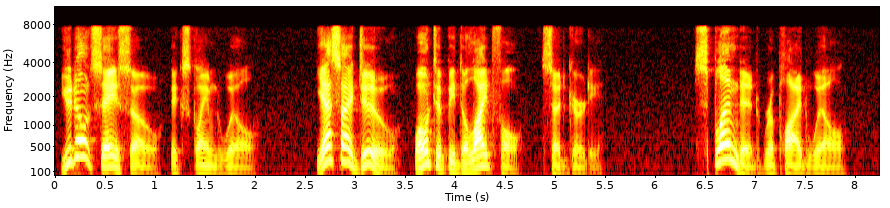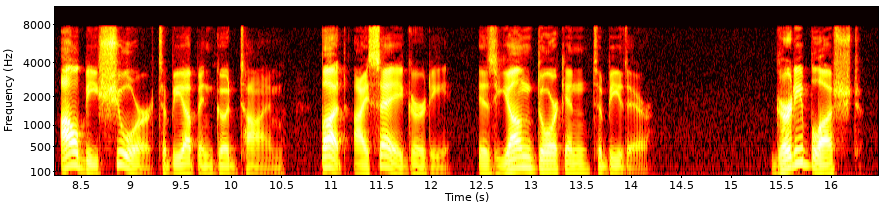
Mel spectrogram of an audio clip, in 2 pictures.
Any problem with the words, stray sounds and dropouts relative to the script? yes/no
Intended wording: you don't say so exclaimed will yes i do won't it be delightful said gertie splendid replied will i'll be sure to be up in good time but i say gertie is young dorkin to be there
yes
